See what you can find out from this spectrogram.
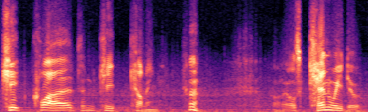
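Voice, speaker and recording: A man's voice: on the high side, lively intonation, slow pace. Man a steadying older captain, fatherly and plain-spoken, old radio play, slightly noisy muffled recording. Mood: weary. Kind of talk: old-time radio drama acting. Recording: dull vintage radio recording, faint noise.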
